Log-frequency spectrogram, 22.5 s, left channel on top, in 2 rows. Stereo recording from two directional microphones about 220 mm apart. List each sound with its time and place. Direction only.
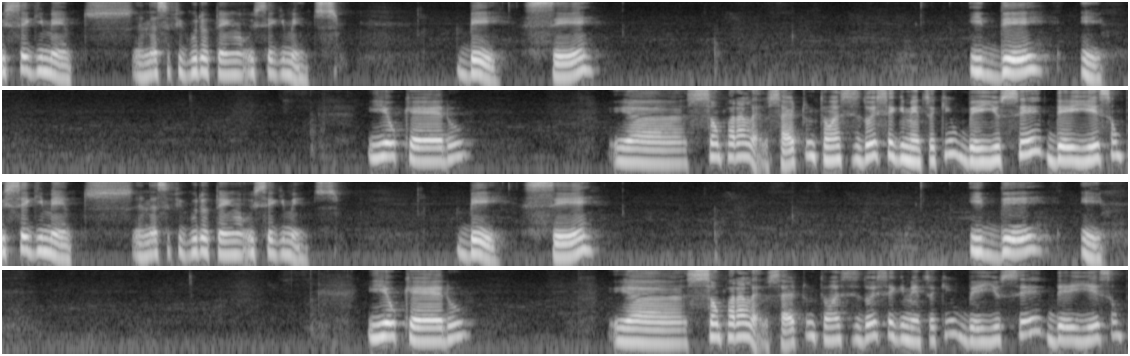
0.0 s speech: 5° right (ahead or behind); by 2.0 s 10° left (ahead or behind)
2.1 s speech: 5° right (ahead or behind)
3.1 s speech: 20° left (ahead or behind)
4.6 s speech: centre (ahead or behind)
9.6 s a woman's voice: centre (ahead or behind)
9.9 s a woman's voice: 15° left (ahead or behind)
10.8 s speech: centre (ahead or behind)
14.8 s speech: 5° right (ahead or behind)
17.3 s speech: 5° right (ahead or behind)
18.9 s a woman's voice: 15° left (ahead or behind)
19.2 s speech: 25° left (ahead or behind)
